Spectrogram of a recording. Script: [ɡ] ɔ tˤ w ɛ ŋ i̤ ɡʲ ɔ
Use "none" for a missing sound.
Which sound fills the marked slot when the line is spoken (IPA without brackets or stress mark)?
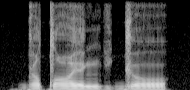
ɡ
